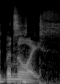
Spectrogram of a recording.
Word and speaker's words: Benoist: No, there is a T, but you don't pronounce it. So she's Melissa Benoist.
